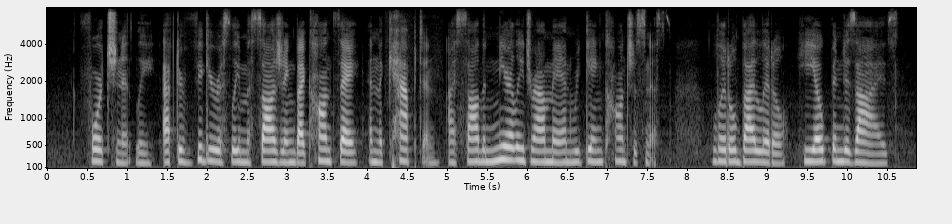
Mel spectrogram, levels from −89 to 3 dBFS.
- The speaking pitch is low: No, high, 200 Hz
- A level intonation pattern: Yes, narrow, 1.8 semitones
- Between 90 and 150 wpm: Yes, slow, 135 wpm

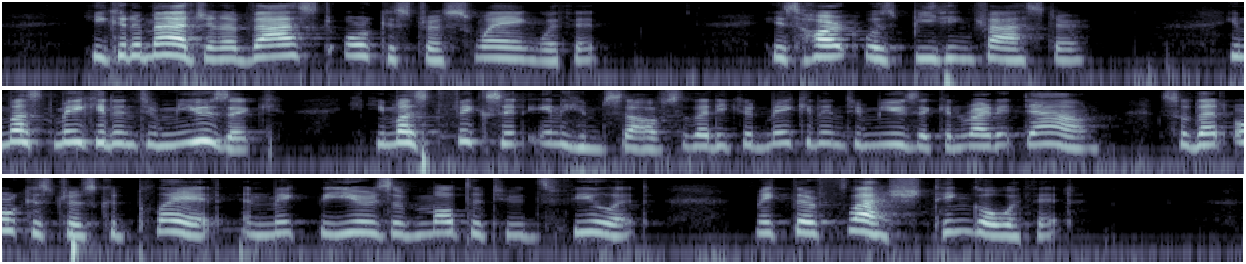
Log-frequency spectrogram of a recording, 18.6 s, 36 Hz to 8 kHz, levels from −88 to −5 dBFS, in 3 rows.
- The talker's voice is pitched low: No, high, 230 Hz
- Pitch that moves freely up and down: No, average, 3.4 semitones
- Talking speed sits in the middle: Yes, average, 185 wpm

